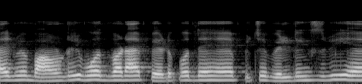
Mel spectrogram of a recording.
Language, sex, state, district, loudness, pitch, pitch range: Hindi, female, Haryana, Rohtak, -16 LUFS, 195 Hz, 175-200 Hz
